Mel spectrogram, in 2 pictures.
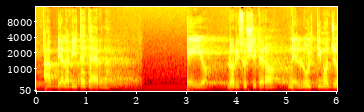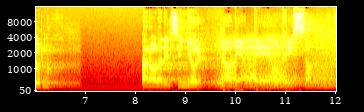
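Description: A man chants prayers into a microphone in a large echoing hall.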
